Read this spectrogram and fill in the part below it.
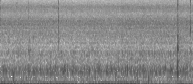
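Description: A man sips a hot drink from a glass.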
